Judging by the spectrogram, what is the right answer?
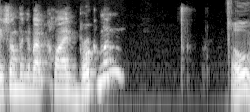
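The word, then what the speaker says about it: Bruckman: Brookman we always say Brookman but it's evidently pronounced like like a babling brook Brookman and he he was primarily a writer um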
